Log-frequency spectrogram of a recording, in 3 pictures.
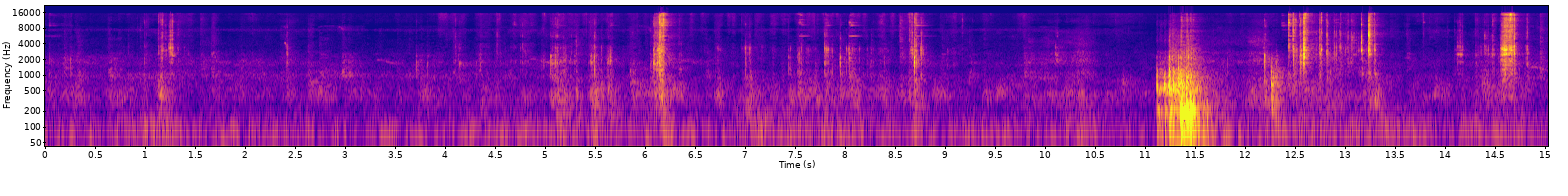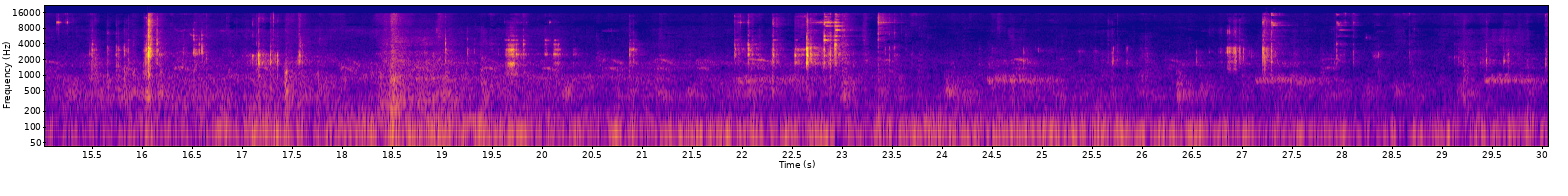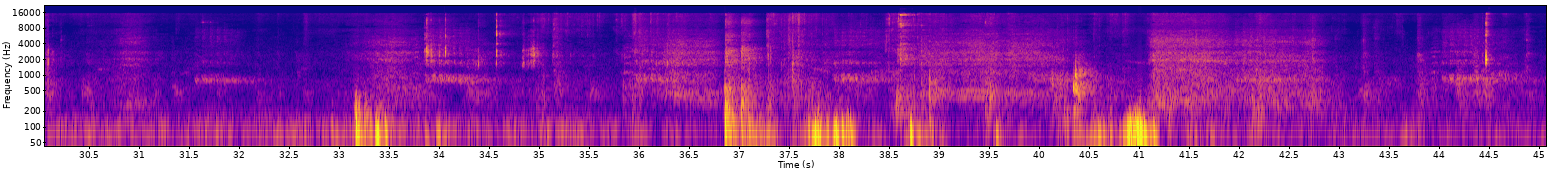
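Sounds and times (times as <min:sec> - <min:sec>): metal lock parts clinking: 0:00.0 - 0:10.4, 0:11.1 - 0:39.4, 0:43.2 - 0:45.0.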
